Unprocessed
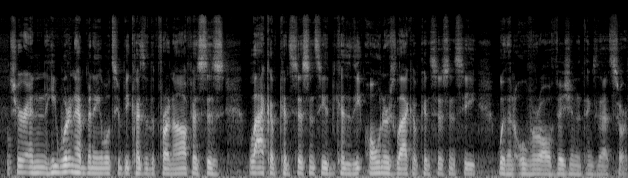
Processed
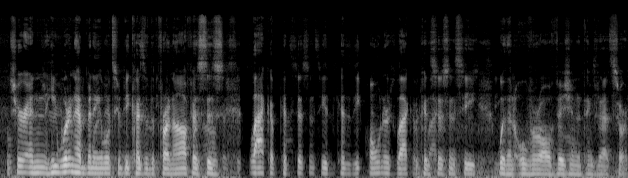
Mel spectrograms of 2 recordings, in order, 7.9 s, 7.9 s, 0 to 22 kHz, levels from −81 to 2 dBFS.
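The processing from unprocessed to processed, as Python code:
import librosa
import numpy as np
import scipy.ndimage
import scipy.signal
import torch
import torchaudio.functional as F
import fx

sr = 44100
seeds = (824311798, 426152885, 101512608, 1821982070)

y = fx.peak_eq(x, sr, hz=5500.0, db=-12.0, octaves=0.92)
y = y + 10.0 ** (-20.5 / 20.0) * np.pad(y, (int(372 * sr / 1000.0), 0))[:len(y)]
y = fx.upward_expand(y, sr, threshold_db=-27.0, expansion=2.5, at=(3.0, 5.2))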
